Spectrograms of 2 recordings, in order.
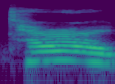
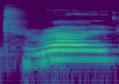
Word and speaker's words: tarot: tarot tea cups and in the u.s some people call it taro some people call it tarratt here in australia we just know it as taro and we don't really pronounce that last t on it and this here is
